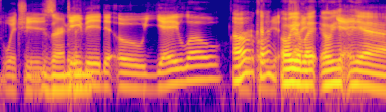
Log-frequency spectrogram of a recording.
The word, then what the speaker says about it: Oyelowo: Apparently, it's actually pronounced Oyelowo. Oh, really? I've never heard it. Oyelowo. I mean, I guess that's how it looks. It does look that way, but I could have sworn I've heard it pronounced.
